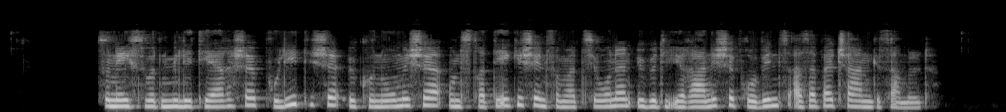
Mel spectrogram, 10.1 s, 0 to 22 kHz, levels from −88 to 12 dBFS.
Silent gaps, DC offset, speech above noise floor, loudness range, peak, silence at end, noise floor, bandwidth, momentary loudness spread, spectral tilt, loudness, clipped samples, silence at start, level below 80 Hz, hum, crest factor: none; under 0.1%; over 73 dB; 2 LU; -2 dBFS; 0.85 s; under -90 dBFS; 7.4 kHz; 6 LU; -6.5 dB/octave; -18 LUFS; under 0.1%; 1 s; -66 dBFS; none; 16 dB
